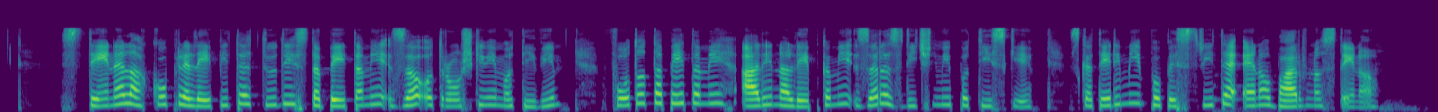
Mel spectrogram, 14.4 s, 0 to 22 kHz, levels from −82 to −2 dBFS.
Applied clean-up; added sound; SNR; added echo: neural mask model DeepFilterNet 3.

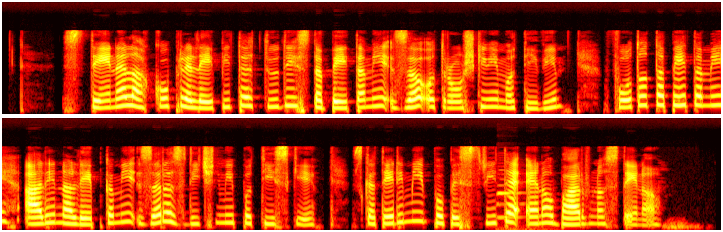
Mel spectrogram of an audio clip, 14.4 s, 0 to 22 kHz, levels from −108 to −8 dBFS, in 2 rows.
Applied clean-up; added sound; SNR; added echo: none; Wind instrument, woodwind instrument; 17 dB; none.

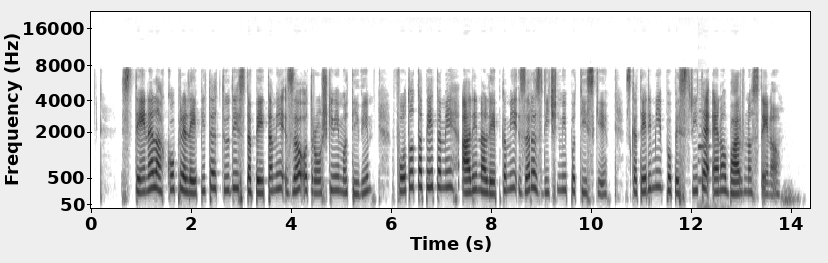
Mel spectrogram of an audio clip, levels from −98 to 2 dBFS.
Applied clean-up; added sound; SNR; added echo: neural mask model RNNoise.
